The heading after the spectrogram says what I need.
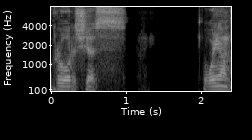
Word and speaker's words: Brorges: It's pronounced Borches.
